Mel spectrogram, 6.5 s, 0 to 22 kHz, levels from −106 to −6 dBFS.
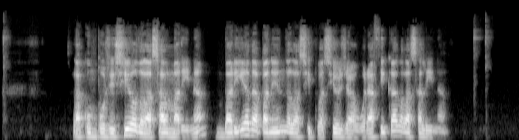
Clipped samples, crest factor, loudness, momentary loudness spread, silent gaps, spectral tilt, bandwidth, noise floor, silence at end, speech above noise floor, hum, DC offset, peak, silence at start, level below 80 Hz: under 0.1%; 16 dB; -18 LUFS; 9 LU; none; -5 dB/octave; 10.5 kHz; -71 dBFS; 0.95 s; 53 dB; none; under 0.1%; -2 dBFS; 0.9 s; -62 dBFS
